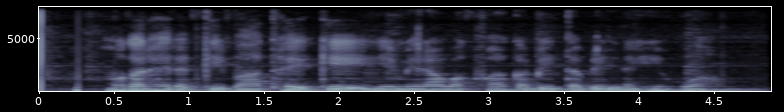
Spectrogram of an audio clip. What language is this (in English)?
Urdu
